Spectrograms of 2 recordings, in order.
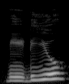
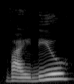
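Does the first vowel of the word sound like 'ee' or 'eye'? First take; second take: ee; eye. First: The first vowel sounds like 'ee'. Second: The first vowel sounds like 'eye'. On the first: The speaker calls it right. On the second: The speaker calls it wrong.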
